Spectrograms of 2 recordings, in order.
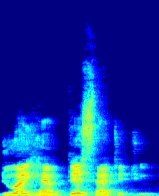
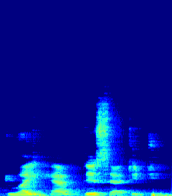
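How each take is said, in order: First: Asked out loud to the audience with weight on do; challenging rhetorical question; firm. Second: Softly asked, almost to himself; hushed rhetorical question; quiet. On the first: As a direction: put it plainly and firmly to the room. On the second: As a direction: murmur the question inward. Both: Shown as a demonstration.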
